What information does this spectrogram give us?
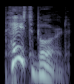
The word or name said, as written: pasteboard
